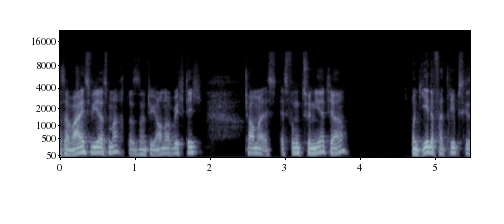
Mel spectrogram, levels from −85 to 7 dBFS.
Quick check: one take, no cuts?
no; 1 cut; at 2.5 s

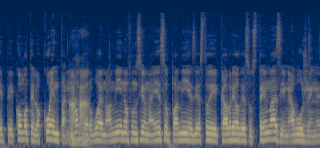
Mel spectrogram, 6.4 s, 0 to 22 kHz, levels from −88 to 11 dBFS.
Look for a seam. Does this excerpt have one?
no; 0 cuts

